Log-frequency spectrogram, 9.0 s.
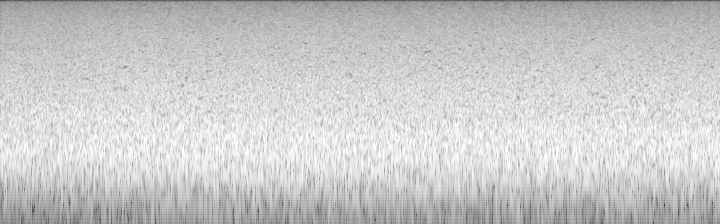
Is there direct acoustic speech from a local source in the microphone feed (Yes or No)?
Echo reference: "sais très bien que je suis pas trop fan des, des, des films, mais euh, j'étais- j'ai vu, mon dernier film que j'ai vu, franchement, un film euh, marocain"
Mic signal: No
